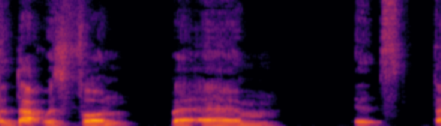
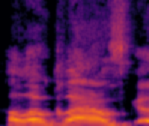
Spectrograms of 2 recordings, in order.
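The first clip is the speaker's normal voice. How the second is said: high, mock stage greeting; American queen on mic; 10 semitones higher than usual. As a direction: greet the crowd like a visiting American drag queen. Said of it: "American queens come over".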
